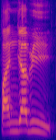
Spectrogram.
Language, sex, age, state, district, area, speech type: Bengali, male, 30-45, West Bengal, South 24 Parganas, rural, read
